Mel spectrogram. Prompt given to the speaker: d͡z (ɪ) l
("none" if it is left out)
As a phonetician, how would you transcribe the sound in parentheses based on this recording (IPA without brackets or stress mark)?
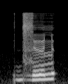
ɪ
